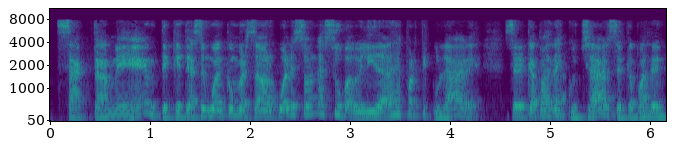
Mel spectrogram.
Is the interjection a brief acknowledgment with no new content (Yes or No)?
Yes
